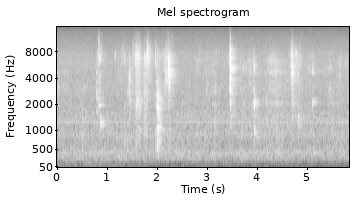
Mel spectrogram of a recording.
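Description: Faint eating sounds of crispy fried chicken: scattered wet mouth clicks and soft crunches while chewing, about eight in all.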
